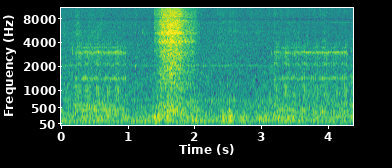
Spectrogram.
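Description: Near silence: room tone with faint steady tones, broken by one brief soft hiss about a second and a half in.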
